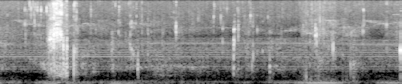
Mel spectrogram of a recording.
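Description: Faint close-up chewing of a mouthful of rice and dal eaten by hand, with small wet mouth clicks and one louder burst of mouth noise just under a second in.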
